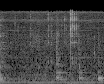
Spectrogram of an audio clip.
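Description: A short sharp knock as the cocktail layering funnel is lifted off the glass. It is followed by a few faint clicks of handling over a low steady hum.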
